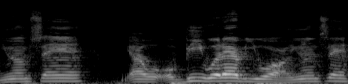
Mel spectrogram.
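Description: Ordinary pitch variation marks the speech, with noticeable background noise behind it. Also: man. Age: 40s. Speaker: internet radio host. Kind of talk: casual call-in radio talk with proverb discussion. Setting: home studio with mic. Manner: animated.

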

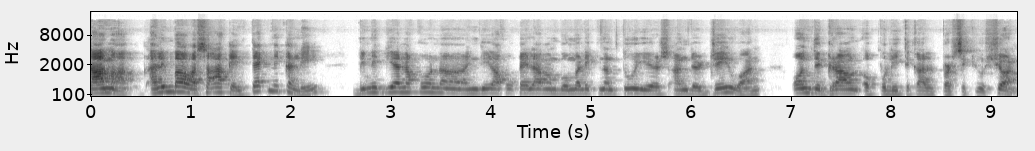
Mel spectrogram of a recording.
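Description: At a moderate pace, a man with an ordinary speaking voice talks at a fairly high pitch with ordinary pitch variation, in a very clean recording with a silent background. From Philippines, Ilocano (Abra). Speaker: human rights lawyer. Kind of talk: interview.

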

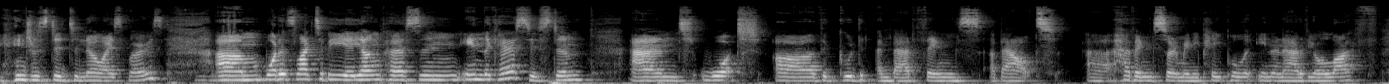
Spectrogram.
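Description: A woman has an ordinary speaking voice with a medium pitch. She talks at a fairly slow pace with ordinary pitch variation. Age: young. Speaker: youth advocate for children in care. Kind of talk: interview answer.

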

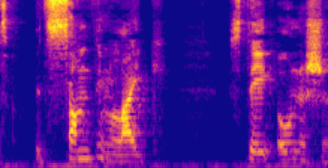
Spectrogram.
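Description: A man in a South African accent with vocal fry, at a fairly quick pace. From South Africa, KwaZulu-Natal. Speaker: YouTube commentator. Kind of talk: solo vlog commentary. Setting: on location at a conference. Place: home room. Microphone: phone near.

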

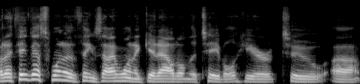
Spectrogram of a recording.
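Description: A man speaks at a moderate pace with an American accent. The sound is dry with no echo, and the background is quiet. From US South. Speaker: pastor and marriage coach; pastor, marriage coach. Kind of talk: online talk and interview. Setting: live video stream. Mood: warm, calm, caring. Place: home room.

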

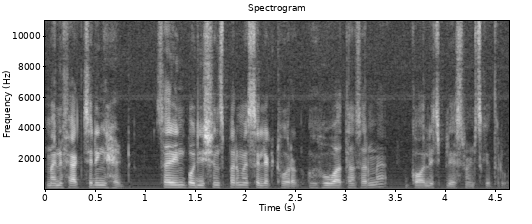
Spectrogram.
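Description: At a moderate pace, a man talks with fairly even intonation in a dry recording with no echo. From Delhi, India. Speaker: engineering graduate, exam topper; guest. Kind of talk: interview. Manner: formal. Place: studio. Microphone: lapel.

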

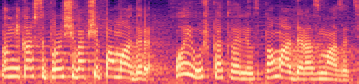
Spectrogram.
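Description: Faint music sits in the background. A woman speaks at a moderate pace. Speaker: family vlogger. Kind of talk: casual vlog chat. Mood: playful, laughing. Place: home room. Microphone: lapel.

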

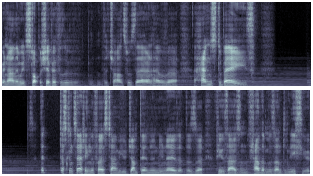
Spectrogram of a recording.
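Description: A man at a moderate pace with fairly even intonation and long, frequent pauses, faint music in the background. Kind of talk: interview answer. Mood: fond, reminiscing. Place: home room.

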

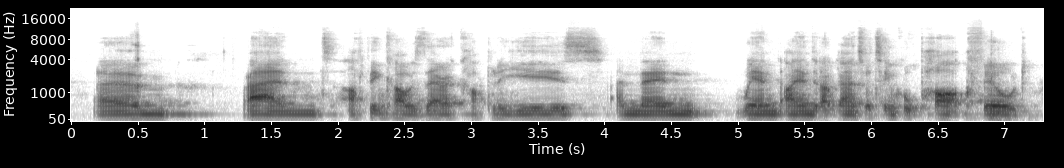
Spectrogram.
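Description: The speech moves at a moderate pace. Its intonation is flat and monotone. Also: man, very deep, low pitch for a man. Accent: English. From England. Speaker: former footballer and youth coach. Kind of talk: casual interview. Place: home room.

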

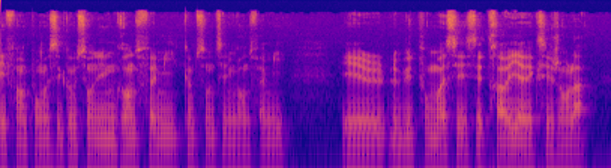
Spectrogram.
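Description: A man speaks in a fairly low voice. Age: 20s. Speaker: clothing brand founder. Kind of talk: interview talk. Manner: hesitant, many fillers. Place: shop. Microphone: lapel.

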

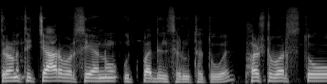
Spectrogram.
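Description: A man with a fairly high pitch and an ordinary speaking voice, in a dry, close sound with no echo and a quiet background. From Gujarat, Banaskantha district (north Gujarat). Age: 40s. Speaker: farmer. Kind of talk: interview.

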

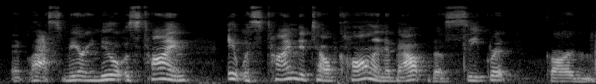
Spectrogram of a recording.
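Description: Someone reads aloud in a natural voice. The intonation is lively.

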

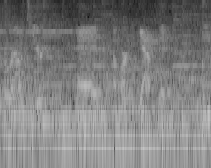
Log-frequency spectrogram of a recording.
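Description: Loud music in the background and audible room echo surround a man speaking at a moderate pace. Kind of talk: interview answer. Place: bar. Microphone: camera far.

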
